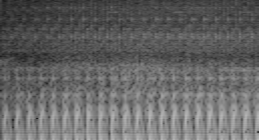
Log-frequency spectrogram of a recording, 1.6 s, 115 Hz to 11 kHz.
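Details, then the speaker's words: Single-cylinder bike with TBR7 exhaust idling at about 1,700 rpm: steady, even thumping about fourteen times a second, a healthy target idle; around 3,000 rpm is too high. "This is what it sounds like with the exhaust, obviously. But that's around 1,700 RPMs. That's what I would shoot for an idle on one of these bikes."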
